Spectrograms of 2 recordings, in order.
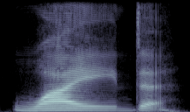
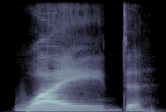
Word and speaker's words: wide: in our story and wide wide the e is silent as it makes the vowel say it's long sound and since the vowel is i it says i or it's name i wide all right boys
